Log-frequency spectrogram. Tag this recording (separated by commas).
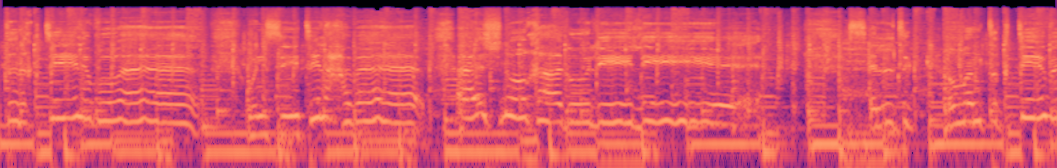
Music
